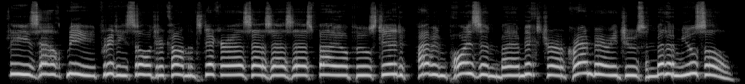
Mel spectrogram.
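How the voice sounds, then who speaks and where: A man voicing a helpless, whiny, pleading young damsel in a squeaky falsetto. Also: steady tone, moderate pace, few pauses, darkish tone.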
